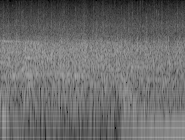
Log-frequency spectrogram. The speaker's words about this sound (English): President Obama walks through the sea of applauding congressmen and cabinet members.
